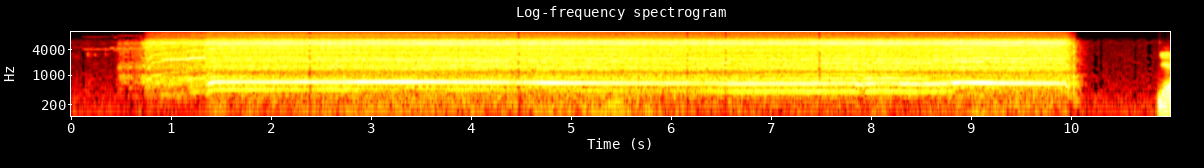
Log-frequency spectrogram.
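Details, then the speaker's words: Aldi Workzone 18V cordless drill, motor burnt out by overworking it with a wire wheel on rust; smoking and sparking inside. No load, constant speed: steady high whine with a hissy, rough top end. Burnt-out motor, later replaced with an RS550 12-tooth motor. "we got quite a lot of smoke coming out of that drill now"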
